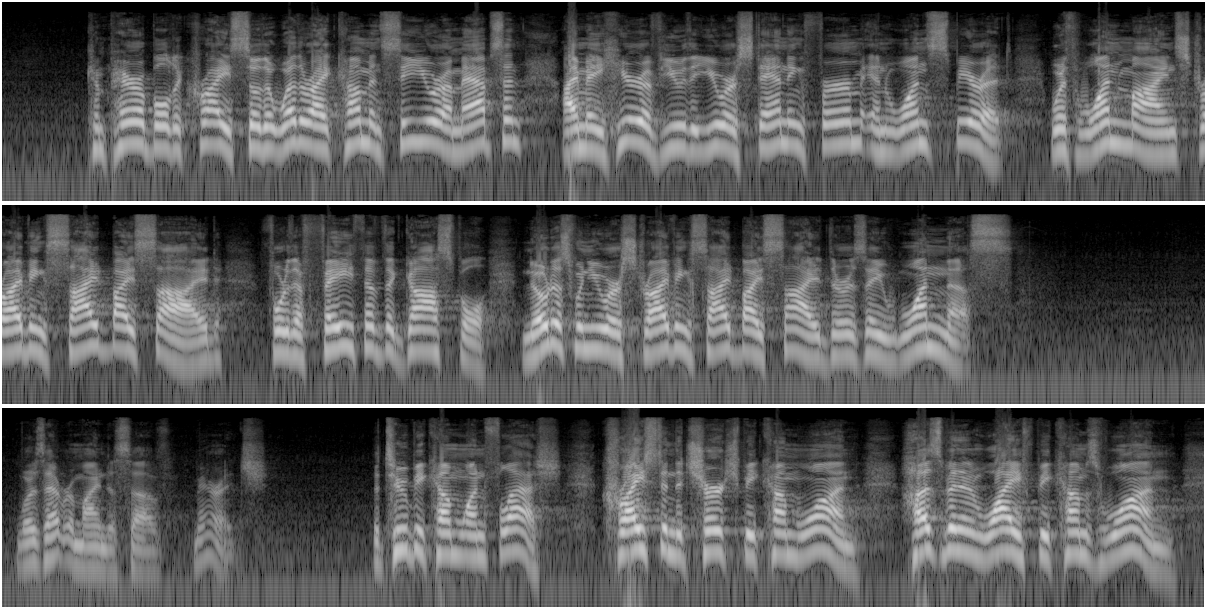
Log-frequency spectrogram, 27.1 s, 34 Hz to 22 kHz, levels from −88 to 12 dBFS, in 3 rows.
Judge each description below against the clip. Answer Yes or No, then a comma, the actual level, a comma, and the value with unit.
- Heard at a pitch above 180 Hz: Yes, high, 190 Hz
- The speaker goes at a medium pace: Yes, average, 165 wpm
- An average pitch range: Yes, average, 4.4 semitones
